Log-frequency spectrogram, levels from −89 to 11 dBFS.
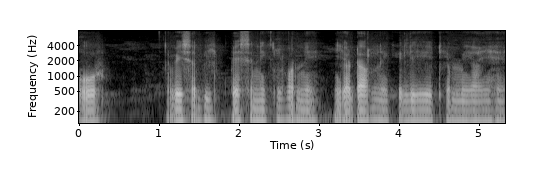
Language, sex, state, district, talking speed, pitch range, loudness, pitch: Hindi, male, Uttar Pradesh, Muzaffarnagar, 145 wpm, 105-120 Hz, -24 LUFS, 110 Hz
